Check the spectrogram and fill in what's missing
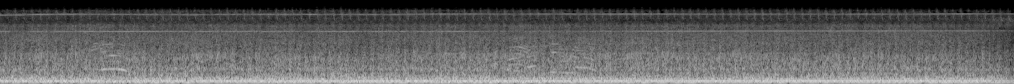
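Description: Helicopter rotor noise in a film scene: a loud, steady thudding drone that fills the whole stretch, with speech faintly underneath.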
